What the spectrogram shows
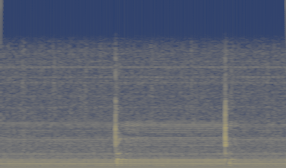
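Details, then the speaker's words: Ferroresonant potential regulator transformer powering an incandescent (GLS) lamp: steady low mains hum with faint irregular ticking from the lamp's turn-on surge current and no harsh buzzing. A CFL load causes loud buzzing instead. "ot be able to hear it but there is kind of a little ticking noise from The Surge current of the lamp being turned on"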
